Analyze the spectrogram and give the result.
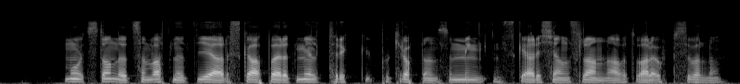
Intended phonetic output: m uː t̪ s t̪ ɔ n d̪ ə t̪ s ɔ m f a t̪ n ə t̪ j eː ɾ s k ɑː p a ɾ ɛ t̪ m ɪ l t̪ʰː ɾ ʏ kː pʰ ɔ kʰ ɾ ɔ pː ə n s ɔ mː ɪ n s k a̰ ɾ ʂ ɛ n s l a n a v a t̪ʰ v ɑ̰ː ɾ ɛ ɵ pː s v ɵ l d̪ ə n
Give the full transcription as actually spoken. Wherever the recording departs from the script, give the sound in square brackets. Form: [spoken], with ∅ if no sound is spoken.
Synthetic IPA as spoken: m uː t̪ s t̪ ɔ n d̪ ə t̪ s ɔ m [v] a t̪ n ə t̪ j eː ɾ s k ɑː p a ɾ ɛ t̪ m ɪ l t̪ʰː ɾ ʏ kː pʰ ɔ kʰ ɾ ɔ pː ə n s ɔ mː ɪ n s k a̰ ɾ [ɕ] ɛ n s l a n a v a [t̪] v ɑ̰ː ɾ [a] ɵ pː s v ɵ l d̪ ə n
